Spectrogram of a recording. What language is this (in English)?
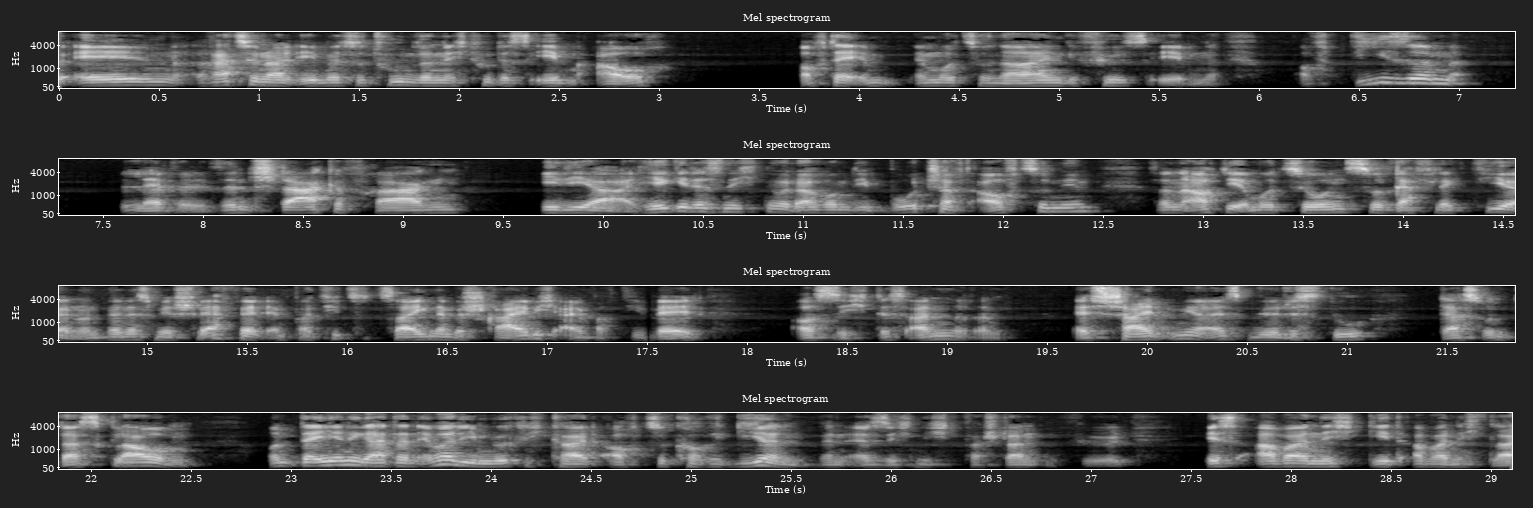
German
